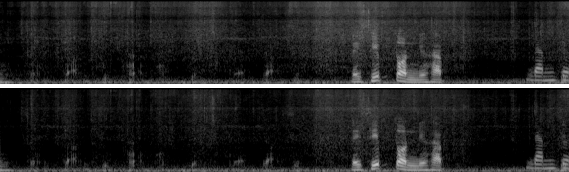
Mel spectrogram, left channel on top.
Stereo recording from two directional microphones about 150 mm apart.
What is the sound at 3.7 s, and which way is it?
Speech, 30° right (ahead or behind).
